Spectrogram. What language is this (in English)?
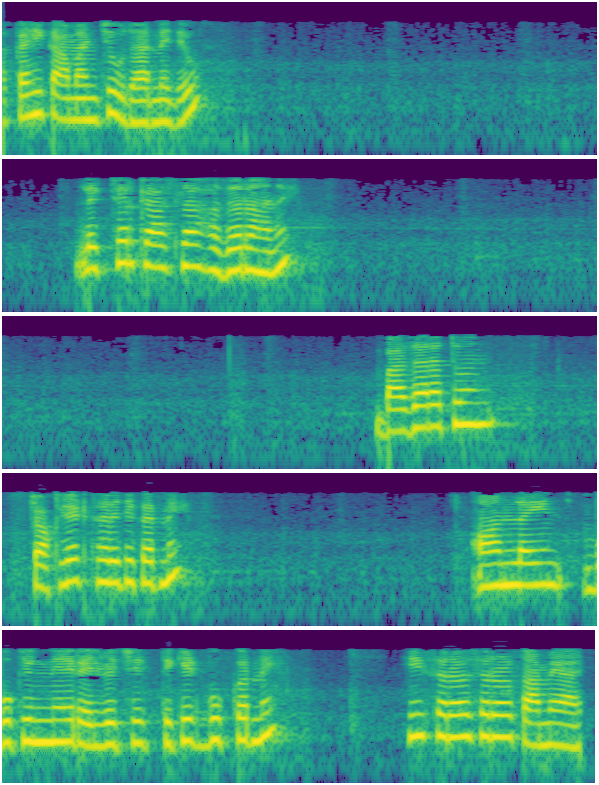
Marathi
